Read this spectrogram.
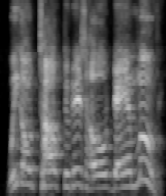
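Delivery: loud promise of a rowdy theater; loud hype. Real, not acted. Hyping up the movie crowd.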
